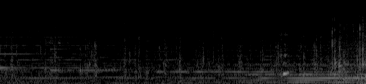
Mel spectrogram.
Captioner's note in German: Schluchzen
